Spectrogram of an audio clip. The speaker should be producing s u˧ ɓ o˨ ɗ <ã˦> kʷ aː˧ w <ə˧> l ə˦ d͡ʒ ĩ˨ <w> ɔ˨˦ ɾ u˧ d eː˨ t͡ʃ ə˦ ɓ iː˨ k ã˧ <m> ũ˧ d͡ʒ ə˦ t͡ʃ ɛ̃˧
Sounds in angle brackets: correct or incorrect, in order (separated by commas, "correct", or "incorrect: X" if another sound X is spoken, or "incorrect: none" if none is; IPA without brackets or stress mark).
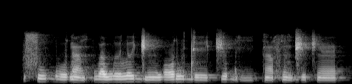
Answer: incorrect: ã˨, correct, correct, incorrect: f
